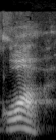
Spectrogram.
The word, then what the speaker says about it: roi: Now we see here that we have the OI, and the OI is wa sound, right? So it's going to be roi.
